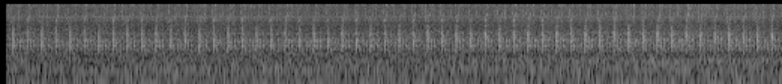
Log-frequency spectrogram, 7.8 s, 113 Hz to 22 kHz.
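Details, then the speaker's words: 2014 Kia Optima, 2.0 L G4ND engine, mileage 175 (thousand), oil changed only every 15,000, with signs of past gas (LPG) use in the intake: a steady, regular knock at idle, about two to three per second, from worn bearings and scored cylinders. "работе и Optima 14 год пробег 175 стук двигателя также есть узор масла интервал замены масла производился каждый 15000 что не рекомендуется для данного двигателя"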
